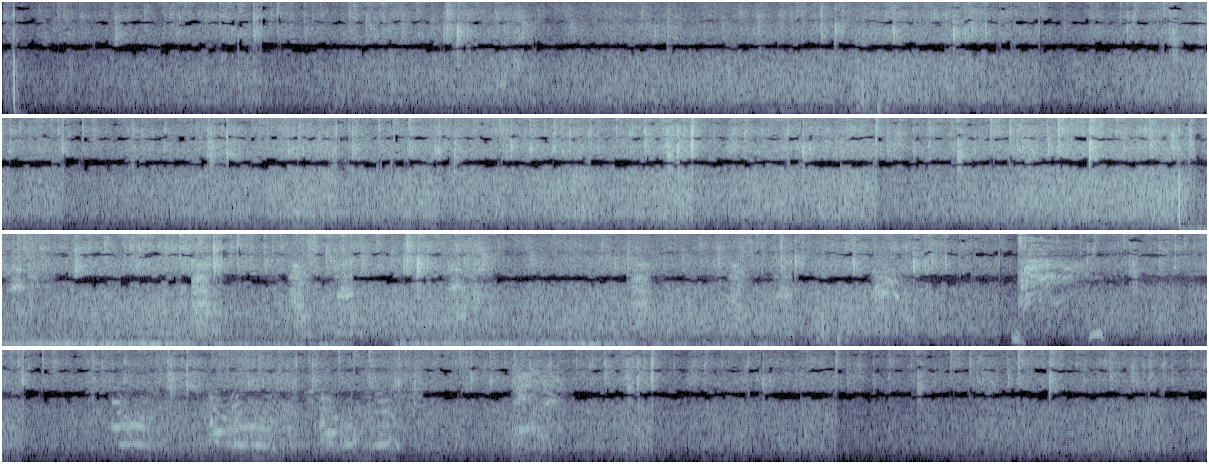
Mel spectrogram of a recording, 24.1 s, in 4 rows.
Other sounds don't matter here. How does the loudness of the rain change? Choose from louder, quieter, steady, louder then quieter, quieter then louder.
louder then quieter.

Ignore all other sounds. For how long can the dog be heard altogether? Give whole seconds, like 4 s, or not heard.
9 s.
